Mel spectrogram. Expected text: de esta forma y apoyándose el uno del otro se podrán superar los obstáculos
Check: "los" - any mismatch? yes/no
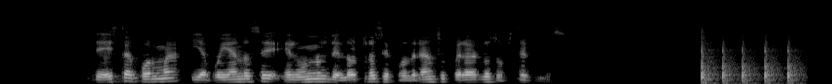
no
